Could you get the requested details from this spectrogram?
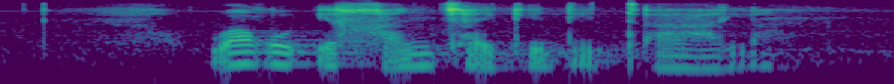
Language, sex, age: Northern Sotho, female, 22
